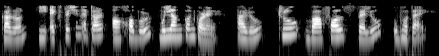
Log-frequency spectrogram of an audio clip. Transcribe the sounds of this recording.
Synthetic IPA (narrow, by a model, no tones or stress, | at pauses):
kaɹɔniʔɛkspɹesɔnɛtaɹɔŋxɔbuɹmujlaŋkɔnkɔɹɛ | a̰ɹu | tɹubapʰɔlsvɛljuːbʱɔta̰j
